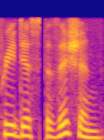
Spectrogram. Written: predisposition

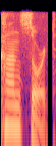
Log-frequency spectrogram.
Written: consort

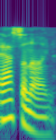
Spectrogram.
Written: asinine

